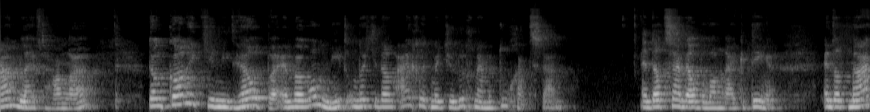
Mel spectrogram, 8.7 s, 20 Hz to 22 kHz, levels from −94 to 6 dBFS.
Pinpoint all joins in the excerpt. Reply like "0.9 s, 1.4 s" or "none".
none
